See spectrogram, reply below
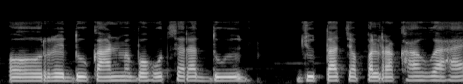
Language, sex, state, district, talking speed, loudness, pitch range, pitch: Hindi, female, Jharkhand, Garhwa, 140 wpm, -18 LUFS, 170-180 Hz, 175 Hz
